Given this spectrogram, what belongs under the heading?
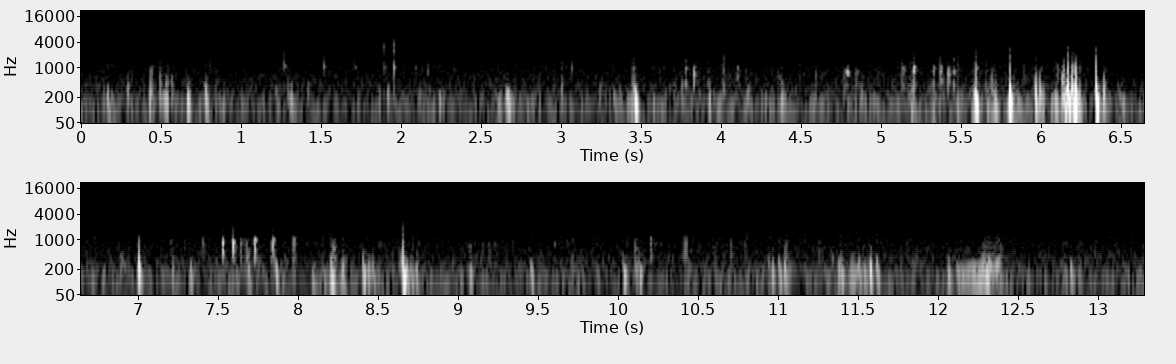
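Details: Frequent gurgles, squeaks and rumbles over thirteen seconds with faint static, recorded while eating a burger and fish fries: loud bowel sounds (borborygmi).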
